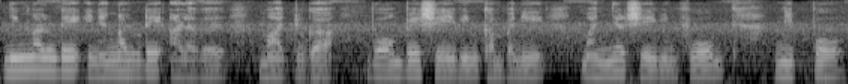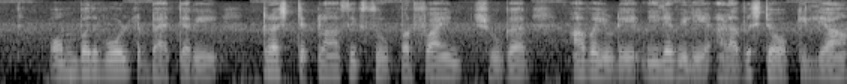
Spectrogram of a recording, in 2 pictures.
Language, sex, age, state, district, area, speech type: Malayalam, female, 60+, Kerala, Palakkad, rural, read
